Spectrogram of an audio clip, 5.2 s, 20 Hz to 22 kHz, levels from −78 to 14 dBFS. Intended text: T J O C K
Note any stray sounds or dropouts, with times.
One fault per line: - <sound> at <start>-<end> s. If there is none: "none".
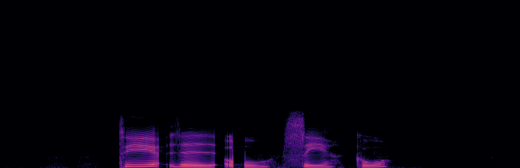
- dropout at 2.3-2.5 s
